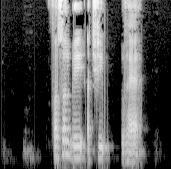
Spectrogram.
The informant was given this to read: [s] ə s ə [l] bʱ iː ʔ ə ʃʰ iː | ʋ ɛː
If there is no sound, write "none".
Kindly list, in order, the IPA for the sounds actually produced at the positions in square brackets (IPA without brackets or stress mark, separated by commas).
f, l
